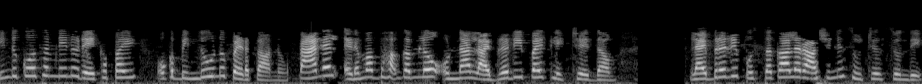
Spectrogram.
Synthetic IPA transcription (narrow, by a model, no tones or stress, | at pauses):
ind̪ukɔːsɐmne̞ːnuɾɛːkɐpɐj | ɔkɐbind̪uːnupɛɽɐt̪aːnupaːnɐlɛɽɐmɐbʱaːɡɐmlo̞ːʔunːɐlɐjbɾɐɾiːpɐjklik̚t͡ʃɛːd̪aːm | lɐjbɾɐɾiːpust̪ɐkaːlɐɾaːʂinːisuːt͡ʃeːst̪und̪i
